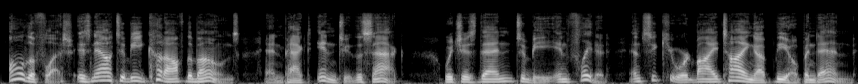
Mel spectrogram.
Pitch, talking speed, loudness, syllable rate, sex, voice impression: 120 Hz, 210 wpm, -18 LUFS, 5.1 syllables/s, male, very masculine, very adult-like, middle-aged, very thick, very tensed, very powerful, very bright, hard, very clear, very fluent, slightly raspy, very cool, very intellectual, sincere, slightly calm, very mature, very friendly, very reassuring, very unique, slightly elegant, very wild, slightly sweet, very lively, kind, very intense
